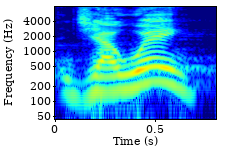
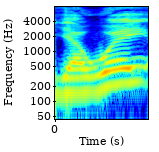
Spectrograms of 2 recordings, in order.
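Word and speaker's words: Yahweh: jarl o a mí me dijeron que ese te traga monte programa ton se pronunciaba ya way ok ahora eso no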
